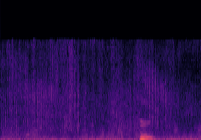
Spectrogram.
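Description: Electricity crackles and sparks.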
